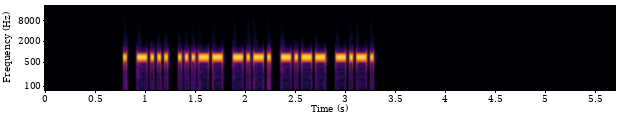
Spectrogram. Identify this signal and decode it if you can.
Morse code, heard as a keyed tone, about 34 wpm, 700 Hz. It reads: EB3CYC
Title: DXCC-100 Call Signs - 6 Characters - Repeated 3x - 35wpm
